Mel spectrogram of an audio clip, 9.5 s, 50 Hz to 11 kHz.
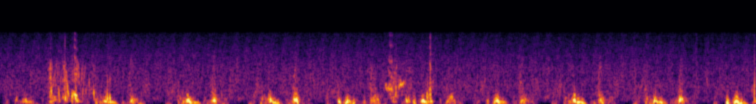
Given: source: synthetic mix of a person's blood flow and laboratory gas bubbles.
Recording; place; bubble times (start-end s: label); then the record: Doppler ultrasound of blood flow; precordium
0.58-1.21 s: bubbles
1.30-1.42 s: bubbles
4.79-5.17 s: bubbles
5.30-5.45 s: bubbles
9.39-9.47 s: bubbles
From the record:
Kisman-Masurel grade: 222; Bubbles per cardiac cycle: several, 3 to 8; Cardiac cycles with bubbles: 10 to 50%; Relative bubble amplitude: moderate (0.250 to 0.450); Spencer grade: 2 (many but less than half of the cardiac periods contain bubble signals, singularly or in groups); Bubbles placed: anywhere in the cardiac cycle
